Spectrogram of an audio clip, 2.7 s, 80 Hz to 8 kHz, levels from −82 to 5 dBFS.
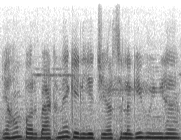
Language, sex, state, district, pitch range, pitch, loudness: Hindi, female, Punjab, Fazilka, 225-245 Hz, 230 Hz, -12 LUFS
